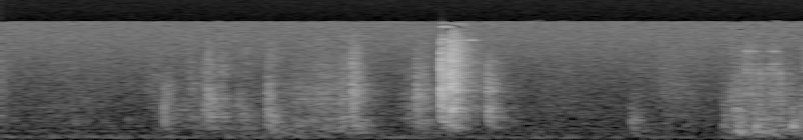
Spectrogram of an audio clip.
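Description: Small household handling sounds at a wooden chest of drawers: a few soft knocks and rustles, one sharp click about two seconds in, and a duller thump near the end.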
